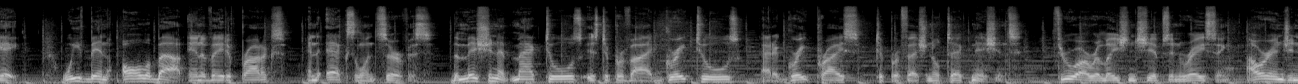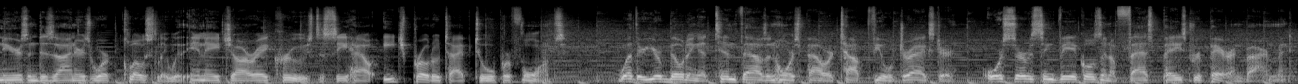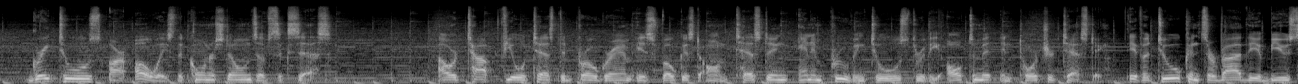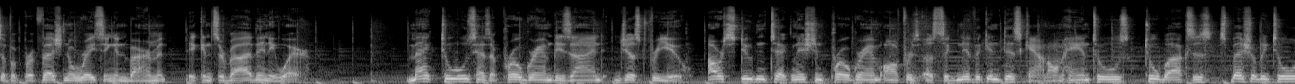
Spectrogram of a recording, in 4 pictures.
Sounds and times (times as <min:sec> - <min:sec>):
Speech: 0:00.0 - 0:29.4, 0:30.3 - 0:42.1, 0:43.0 - 0:51.8
Music: 0:00.0 - 0:51.8.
